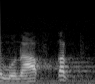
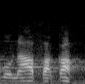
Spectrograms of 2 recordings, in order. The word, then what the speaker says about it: منافقہ: جو ہے وہ بھی اگرچہ اردو میں ہم اس کو تلفظ عام طور پر کرتے ہیں منافقت، لیکن عربی زبان میں تو یہ گویا کہ اسی وزن کا لفظ ہے، باب مفاعلہ کا، مجاہدہ مقاتلہ منافقہ۔ اس مرحلے پر آ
